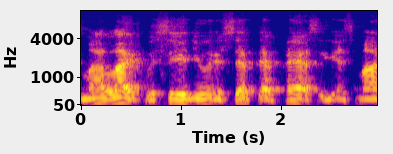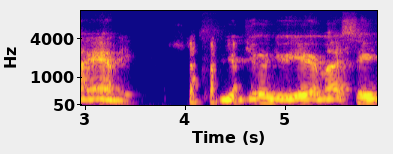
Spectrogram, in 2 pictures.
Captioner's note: a panelist laughing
